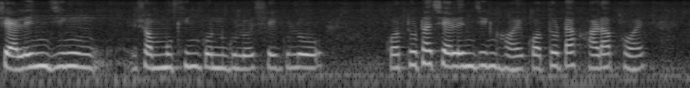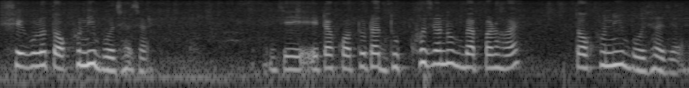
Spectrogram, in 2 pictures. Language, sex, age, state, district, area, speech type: Bengali, female, 30-45, West Bengal, Dakshin Dinajpur, urban, spontaneous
